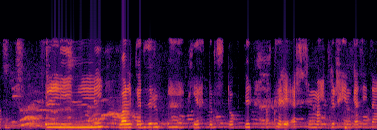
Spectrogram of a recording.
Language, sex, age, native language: Icelandic, female, 18-19, Icelandic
